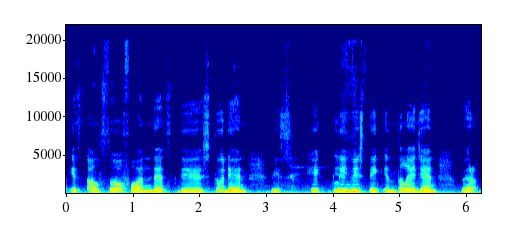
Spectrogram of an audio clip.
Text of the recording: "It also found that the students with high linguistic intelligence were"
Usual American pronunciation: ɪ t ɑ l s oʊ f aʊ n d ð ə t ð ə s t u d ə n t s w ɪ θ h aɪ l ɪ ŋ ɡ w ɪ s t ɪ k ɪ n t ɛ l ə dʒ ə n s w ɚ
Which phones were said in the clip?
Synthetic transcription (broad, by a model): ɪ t ɑ l s oʊ f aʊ n d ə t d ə s t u d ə n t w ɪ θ h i l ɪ ŋ ɡ w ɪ s t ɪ k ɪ n t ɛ l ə dʒ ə n w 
